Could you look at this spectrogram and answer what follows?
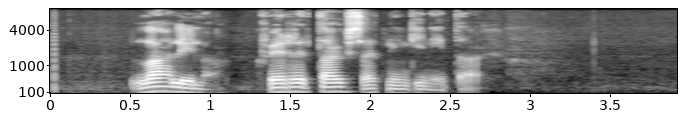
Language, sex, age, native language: Icelandic, male, 18-19, Icelandic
